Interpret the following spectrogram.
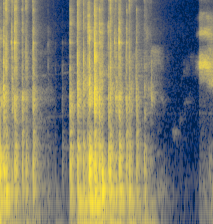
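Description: Quiet typing on a computer keyboard: two runs of quick keystrokes, the first trailing off about a second in, the second running from just under a second and a half in to a little past three seconds, with dead silence between and after.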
